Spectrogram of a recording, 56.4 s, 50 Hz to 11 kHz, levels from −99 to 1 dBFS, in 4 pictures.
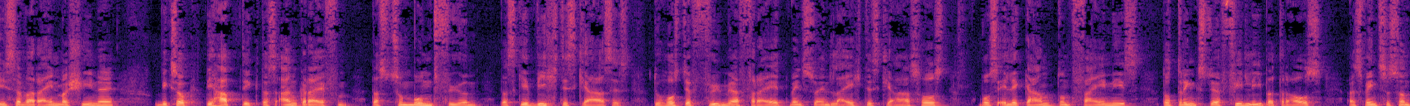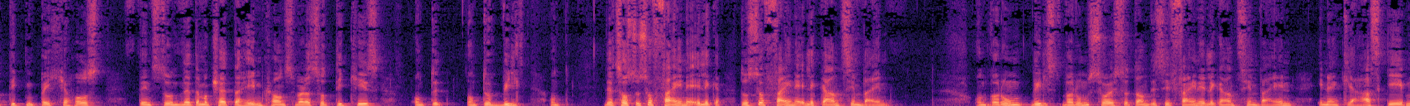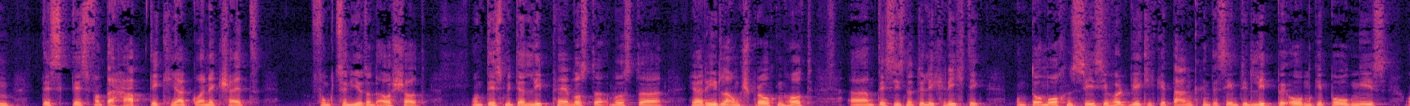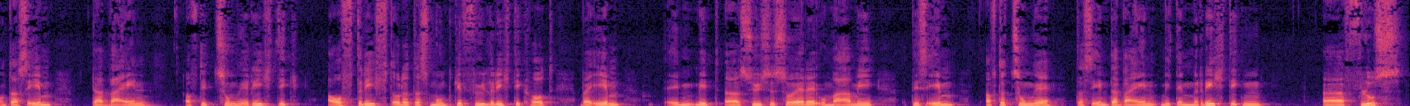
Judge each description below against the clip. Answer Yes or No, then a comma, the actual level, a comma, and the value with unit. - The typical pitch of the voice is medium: No, low, 130 Hz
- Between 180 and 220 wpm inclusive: Yes, fast, 190 wpm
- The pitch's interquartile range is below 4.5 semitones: No, average, 4.9 semitones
